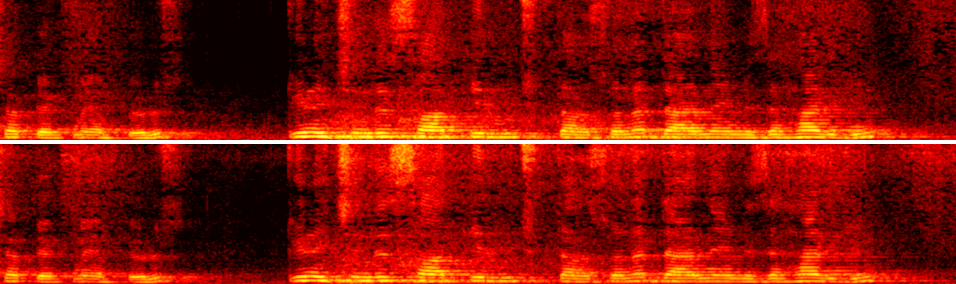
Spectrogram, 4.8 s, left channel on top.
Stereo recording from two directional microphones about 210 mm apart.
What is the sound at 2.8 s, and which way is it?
Speech, 5° right (ahead or behind).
